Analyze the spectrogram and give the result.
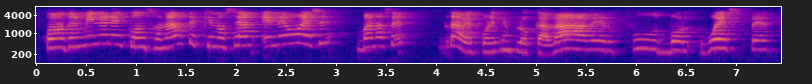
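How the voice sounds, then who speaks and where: A woman teacher with a high, bright voice walks her students through spelling rules, often stopping to check that they follow. Her voice rings in an echoey room. The recording sounds slightly dull. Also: expressive, normal speed. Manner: explanatory, checking in with a repeated "¿ya?".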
